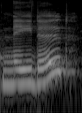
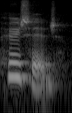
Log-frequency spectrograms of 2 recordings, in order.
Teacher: the consonant at the end of the root is too similar to the consonant of the suffix. They're both alveolar plosives. They need to be separated by a vowel, so the most neutral vowel, the schwa, is inserted to keep the consonant of the suffix separate from the consonant of the root.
